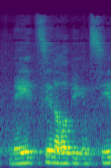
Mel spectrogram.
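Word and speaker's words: Mädchen: German e which is a a uh and it's spelled a word like Maan Maan I hope you can see that and I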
